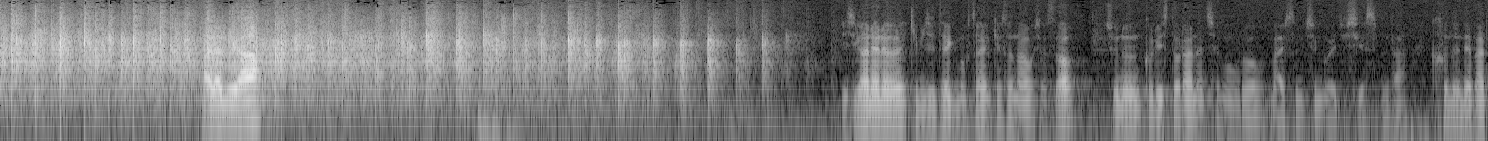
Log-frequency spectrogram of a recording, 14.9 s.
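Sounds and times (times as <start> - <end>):
audience applauding: 0.0 - 8.0
speech: 2.0 - 2.8, 8.6 - 14.8.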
